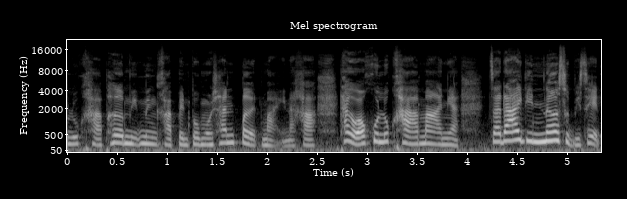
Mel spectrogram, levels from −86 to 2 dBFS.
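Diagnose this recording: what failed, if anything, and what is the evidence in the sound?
Nothing failed here as far as I can hear: the speech comes across without any dropouts, clicks, distortion or timing glitches from any stage of the chain.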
